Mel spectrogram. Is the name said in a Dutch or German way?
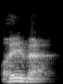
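German. The name is said with a harder German sound. "If it was German, it would be Eva"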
